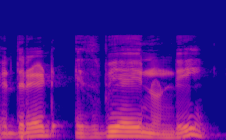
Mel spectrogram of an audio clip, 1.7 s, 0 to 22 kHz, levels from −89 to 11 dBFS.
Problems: low volume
